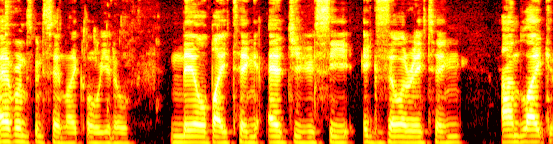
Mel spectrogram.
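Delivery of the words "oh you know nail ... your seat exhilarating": ordinary talk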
